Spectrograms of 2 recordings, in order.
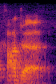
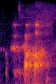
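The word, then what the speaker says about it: caja: Also, often mispronounced Kaja because it's Kaha.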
